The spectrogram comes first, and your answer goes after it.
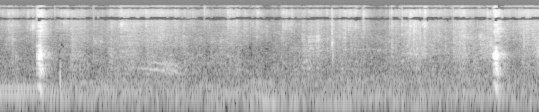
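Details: Pet sulcata tortoise mating, giving two short, forceful croaking grunts nearly seven seconds apart, with faint shuffling and a low background hum between them.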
